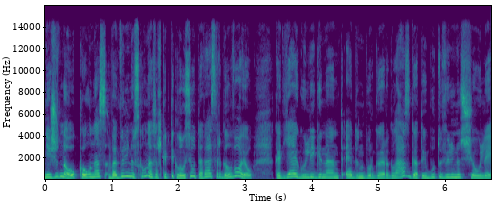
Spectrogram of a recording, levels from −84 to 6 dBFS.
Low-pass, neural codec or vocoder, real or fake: 14.4 kHz; none; real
